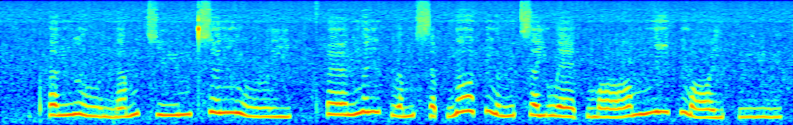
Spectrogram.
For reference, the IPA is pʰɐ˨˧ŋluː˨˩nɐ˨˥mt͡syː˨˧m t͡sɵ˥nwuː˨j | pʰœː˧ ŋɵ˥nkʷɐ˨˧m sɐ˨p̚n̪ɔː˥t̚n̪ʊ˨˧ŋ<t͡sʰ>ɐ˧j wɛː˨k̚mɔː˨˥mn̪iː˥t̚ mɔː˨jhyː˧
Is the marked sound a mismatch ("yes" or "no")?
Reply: yes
